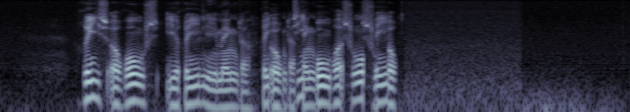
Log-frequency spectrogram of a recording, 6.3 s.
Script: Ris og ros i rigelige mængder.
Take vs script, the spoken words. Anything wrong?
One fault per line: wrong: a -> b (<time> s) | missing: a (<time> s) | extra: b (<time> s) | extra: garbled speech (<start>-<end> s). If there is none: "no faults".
extra: garbled speech (2.6-4.0 s)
